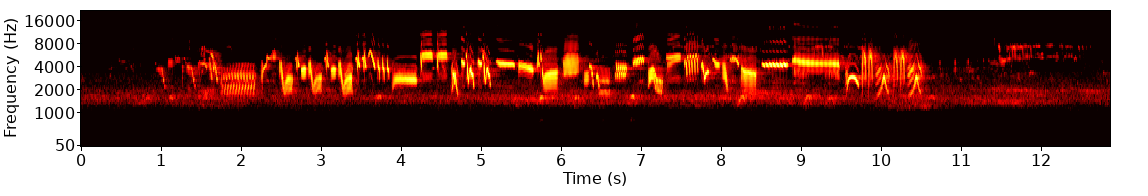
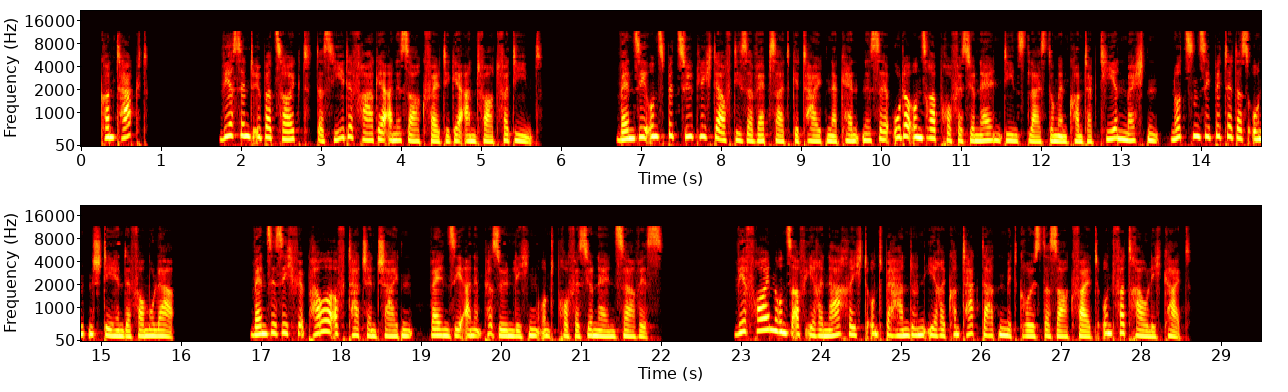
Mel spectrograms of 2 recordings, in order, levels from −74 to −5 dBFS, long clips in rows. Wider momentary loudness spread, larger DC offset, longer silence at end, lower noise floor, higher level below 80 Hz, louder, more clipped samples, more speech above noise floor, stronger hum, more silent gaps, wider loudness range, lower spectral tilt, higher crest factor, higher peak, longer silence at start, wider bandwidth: first, 14 LU vs 7 LU; neither; first, 1.1 s vs 0.9 s; second, -54 dBFS vs under -90 dBFS; second, under -90 dBFS vs -46 dBFS; first, -14 LUFS vs -19 LUFS; neither; second, 37 dB vs over 72 dB; neither; second, none vs 0.96-1.64 s, 5.90-6.60 s, 16.07-16.78 s, 22.13-22.83 s; first, 7 LU vs 2 LU; second, 13 dB/octave vs -5 dB/octave; about the same, 20 dB vs 16 dB; first, 0 dBFS vs -4 dBFS; first, 1 s vs 0.25 s; first, over 20 kHz vs 12 kHz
